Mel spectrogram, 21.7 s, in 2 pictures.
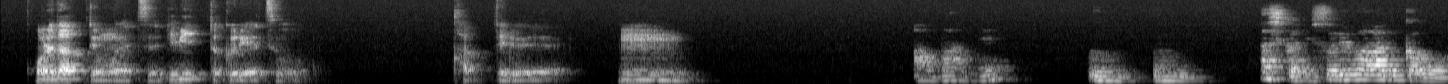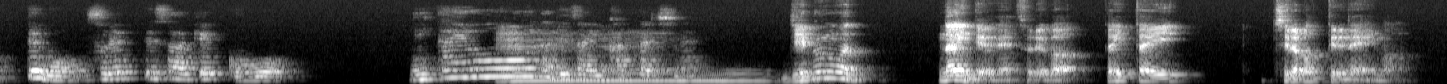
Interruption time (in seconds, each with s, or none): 14.6 s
